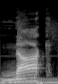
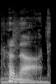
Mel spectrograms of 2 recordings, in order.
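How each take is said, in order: First: It is said as 'knock'. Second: It is said as 'ca-nuck'. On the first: The speaker calls it wrong. "It is not Knock" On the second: The speaker calls it right. "It is Canuck"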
